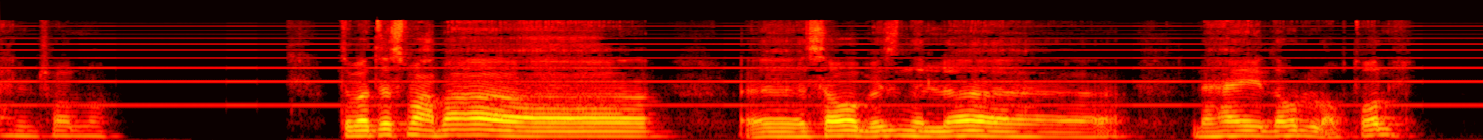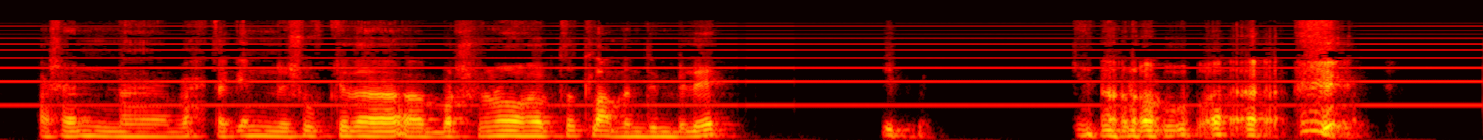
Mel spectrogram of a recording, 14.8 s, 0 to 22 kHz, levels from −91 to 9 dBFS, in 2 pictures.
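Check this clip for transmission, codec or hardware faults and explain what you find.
One hardware fault is present: USB whine under the speech for the whole clip. The bus's 1 ms frame timing leaks current ripple through power or ground, giving a fixed 1 kHz whine with harmonics, strongest at 2 kHz, about 20 dB below the speech.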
